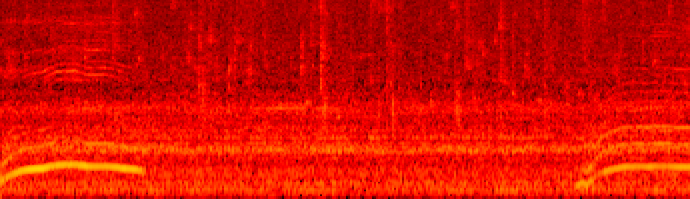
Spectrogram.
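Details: Cats arguing, with two separate rising-then-level yowls about four seconds apart, each whining and nasal, over a steady low hum.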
